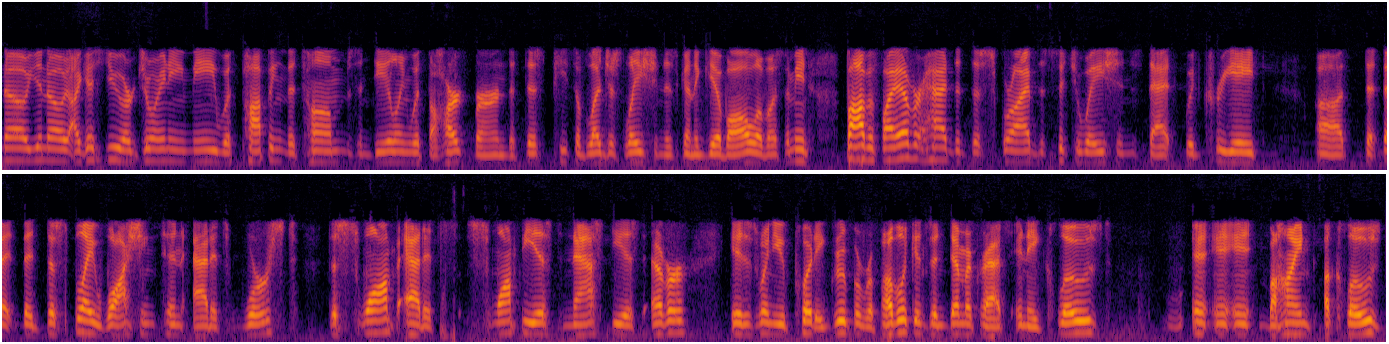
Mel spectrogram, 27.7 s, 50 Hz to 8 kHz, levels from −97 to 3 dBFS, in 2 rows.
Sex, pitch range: male, 130-155 Hz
